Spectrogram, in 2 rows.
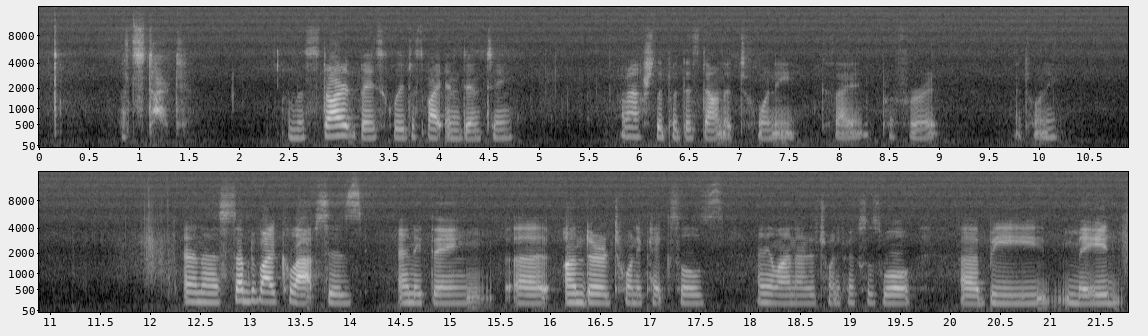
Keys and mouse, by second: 1.1-5.6 drag, 5.7-9.7 drag, 18.0-19.4 drag.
